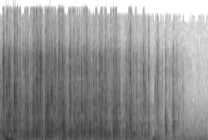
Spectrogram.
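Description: Audience laughing and clapping after a joke, the dense patter of claps fading away over about three and a half seconds.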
